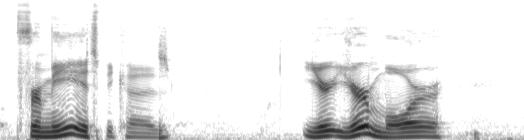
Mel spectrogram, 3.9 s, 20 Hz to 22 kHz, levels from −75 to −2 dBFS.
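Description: Speech recording with a sudden gain jump. At 0.77 s the level drops by about 16 dB from one sample to the next. The speech and the background noise fall together. At 1.2 s the level snaps back up just as abruptly. Neither edge has a fade. The likely cause is a digital gain setting or bit shift applied instantly, without a ramp, and then removed the same way.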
